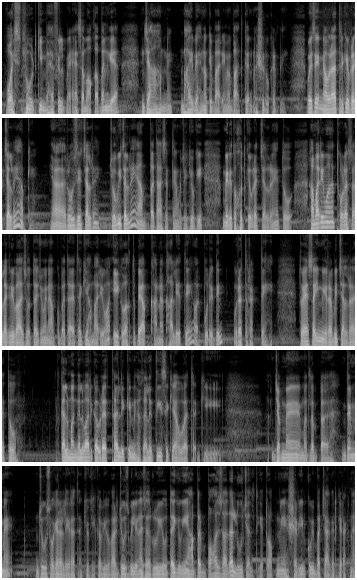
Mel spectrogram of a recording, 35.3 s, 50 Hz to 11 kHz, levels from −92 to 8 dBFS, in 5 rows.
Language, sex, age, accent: Hindi, male, 30-49, native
